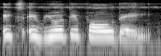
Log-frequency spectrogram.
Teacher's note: the sustained juncture here is after the words a separating the indefinite article from the adjective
